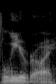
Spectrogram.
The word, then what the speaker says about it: LeRoy: It sounds funny to say LeRoy Holcomb in that case, because when it's used for a person's name, I've only ever heard it pronounced as LeRoy.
